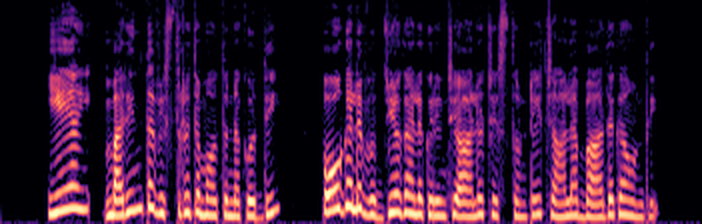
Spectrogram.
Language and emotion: Telugu, sad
